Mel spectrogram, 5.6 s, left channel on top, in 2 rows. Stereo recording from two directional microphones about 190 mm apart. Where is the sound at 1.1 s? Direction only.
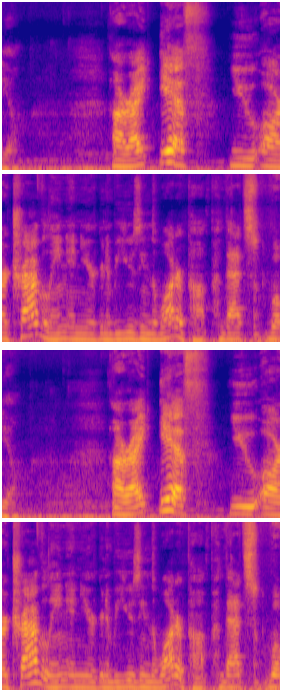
45° right (ahead or behind).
